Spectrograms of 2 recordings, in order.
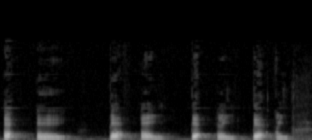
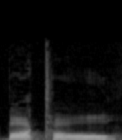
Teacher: it's a catch sort of a catch in your voice like a pause you're sort of clipping it cutting it off and there's a very very short period of silence in there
